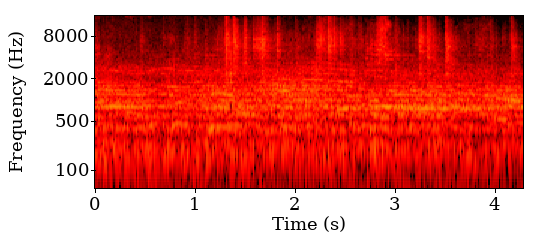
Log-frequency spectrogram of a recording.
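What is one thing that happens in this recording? Battle sounds of troops clashing and shouting rise in a distance.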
